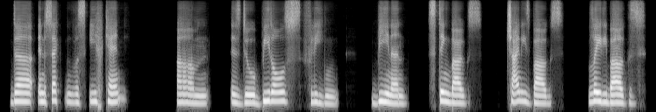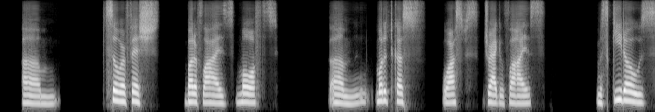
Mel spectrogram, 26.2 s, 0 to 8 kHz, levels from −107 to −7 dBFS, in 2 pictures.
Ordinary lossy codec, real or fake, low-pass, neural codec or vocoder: none; fake; none; codec, 16 kHz, 0.3 kbps, FocalCodec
